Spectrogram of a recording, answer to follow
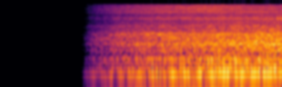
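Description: Dead silence, then a little over half a second in a heavy diesel engine's steady idle fades in as a low, even hum.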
